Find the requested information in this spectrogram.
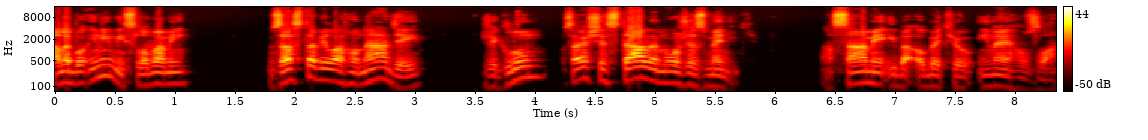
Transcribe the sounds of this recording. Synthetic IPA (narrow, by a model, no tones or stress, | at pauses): alɛbɔʔiniːmislɔʋami | zast̪aʋilaɦɔnaːɟɛj | ʒɛɡlum | saɛʃcɛst̪aːlɛmʊɔʒɛzmɛɲḭc | ʔa̰saːmjɛʔiba̰ʔɔbɛcʰɔʊinɛːɦɔzla̰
